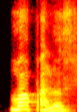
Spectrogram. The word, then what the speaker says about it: Mapalus: Mapalos. Is that pronounced correctly? Mapalos? Mapalus, yes.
